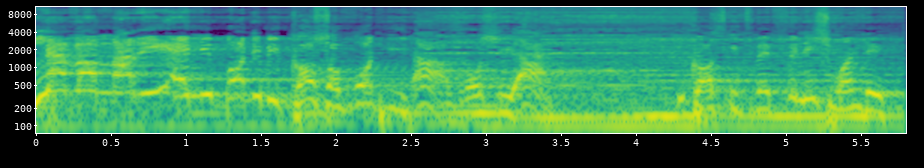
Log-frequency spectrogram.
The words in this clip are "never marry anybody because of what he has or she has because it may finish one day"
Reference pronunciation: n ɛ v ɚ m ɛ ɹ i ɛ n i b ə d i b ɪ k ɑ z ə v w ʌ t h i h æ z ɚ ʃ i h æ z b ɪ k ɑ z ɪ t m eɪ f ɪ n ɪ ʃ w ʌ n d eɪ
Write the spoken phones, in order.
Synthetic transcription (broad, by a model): n ɛ v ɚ m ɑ ɹ i ɛ n i b ə d i b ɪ k ɑ s ə v w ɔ t h i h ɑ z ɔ s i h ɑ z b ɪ k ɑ s ɪ t m eɪ f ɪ n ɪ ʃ w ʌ n d eɪ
